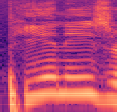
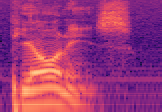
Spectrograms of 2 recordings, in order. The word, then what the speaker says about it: peonies: Is it peonies or peonies? – You're right both ways. – I am. Okay. All right. – Peonies is kind of the modern version of say that peonies are what grandma planted.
